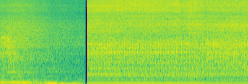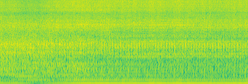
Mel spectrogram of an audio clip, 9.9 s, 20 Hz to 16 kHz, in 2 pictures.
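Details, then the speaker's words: 2008 Suzuki SX4 2.0L J20A 16v petrol four-cylinder after start-up: a steady, busy rattling knock low in the block from a worn connecting rod bearing, worse when revved. "so this car had a bad rattle noise uh the bottom in it's a baring noise when we start it"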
